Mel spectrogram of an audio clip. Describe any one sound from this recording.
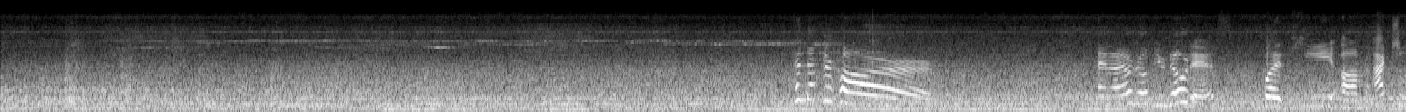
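A subway train rumbles and rattles past, loud and close.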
